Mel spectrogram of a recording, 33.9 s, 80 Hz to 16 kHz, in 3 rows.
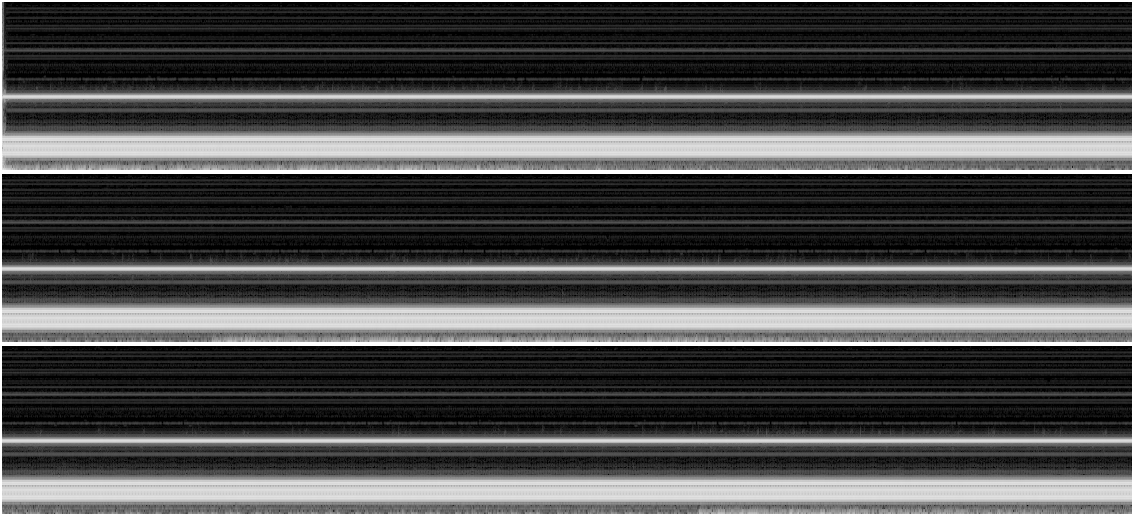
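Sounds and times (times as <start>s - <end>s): steady pure tones: 0.0s - 5.3s.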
